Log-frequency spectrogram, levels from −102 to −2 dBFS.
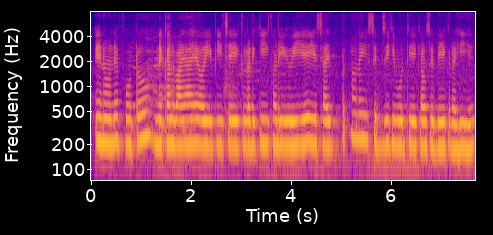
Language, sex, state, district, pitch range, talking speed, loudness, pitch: Hindi, female, Bihar, Sitamarhi, 190-205 Hz, 220 wpm, -24 LUFS, 195 Hz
